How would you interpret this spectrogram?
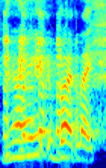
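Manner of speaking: laughing. Real, not acted. Laughing aside about pregnancy hormones.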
